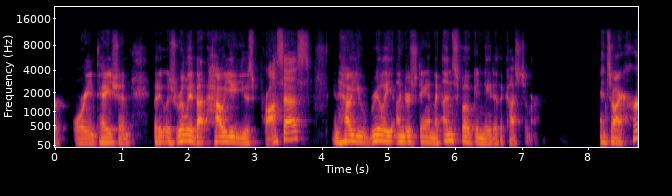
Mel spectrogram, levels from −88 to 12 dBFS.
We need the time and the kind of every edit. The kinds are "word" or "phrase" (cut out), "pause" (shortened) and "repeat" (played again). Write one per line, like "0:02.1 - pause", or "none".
none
